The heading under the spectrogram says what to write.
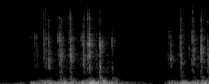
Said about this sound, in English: I feel like every episode now, I have some excuse to put my clacky, clacky keyboard on the podcast. I was just thinking that. I love that keyboard. It's so satisfying.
